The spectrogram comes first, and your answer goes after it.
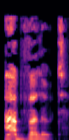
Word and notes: obvolute: British English

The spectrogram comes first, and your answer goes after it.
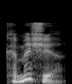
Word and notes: comitia: British English

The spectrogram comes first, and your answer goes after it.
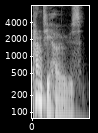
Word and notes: pantyhose: British English

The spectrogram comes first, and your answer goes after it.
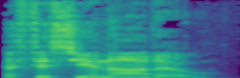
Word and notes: aficionado: American English

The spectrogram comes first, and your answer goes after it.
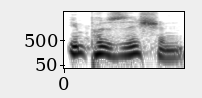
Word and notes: imposition: American English

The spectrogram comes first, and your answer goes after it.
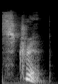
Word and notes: strip: British English

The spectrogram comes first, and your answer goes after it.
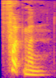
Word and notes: footman: British English

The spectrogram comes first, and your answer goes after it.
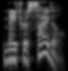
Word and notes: matricidal: British English

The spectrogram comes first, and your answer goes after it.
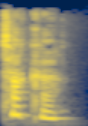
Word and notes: tucker: British English

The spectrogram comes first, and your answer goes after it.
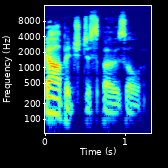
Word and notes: garbage disposal: British English

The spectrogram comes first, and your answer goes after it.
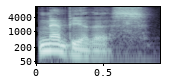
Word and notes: nebulous: British English

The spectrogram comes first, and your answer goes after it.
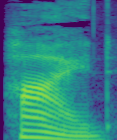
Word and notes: hide out: American English

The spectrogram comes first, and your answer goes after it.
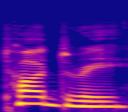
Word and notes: tawdry: American English

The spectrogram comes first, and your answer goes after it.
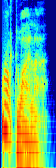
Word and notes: rottweiler: British English

